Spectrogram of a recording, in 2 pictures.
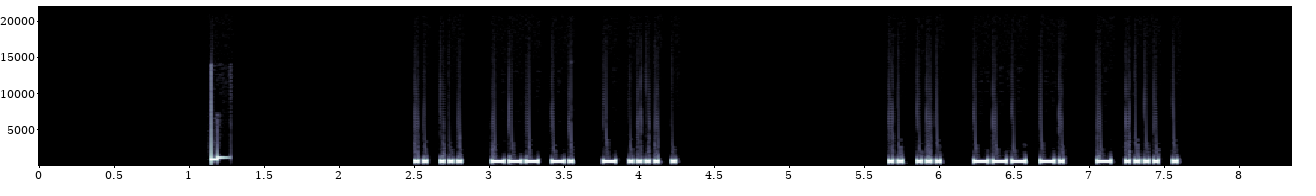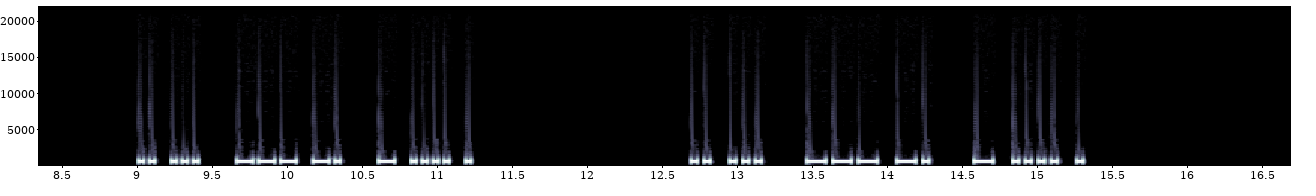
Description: Morse code, heard as a keyed tone, about 35 wpm, 700 Hz. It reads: IS ON THE IS ON THE IS ON THE IS ON THE
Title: Speed-Racing - Sets of 3 Words 28wpm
